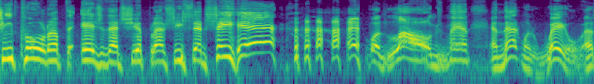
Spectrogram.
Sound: laughs

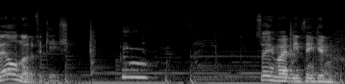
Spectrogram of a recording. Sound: imitating bell sound

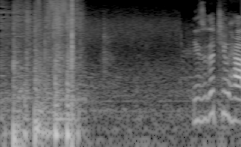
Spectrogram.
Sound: rubber glove snaps

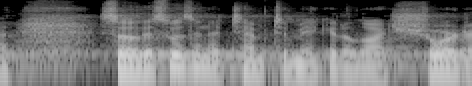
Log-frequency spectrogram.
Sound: chuckles

